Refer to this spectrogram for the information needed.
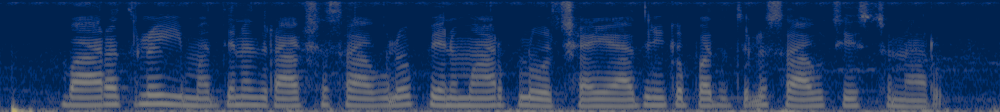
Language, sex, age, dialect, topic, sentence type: Telugu, female, 31-35, Telangana, agriculture, statement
